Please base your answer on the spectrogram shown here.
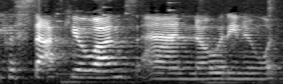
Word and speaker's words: pistachio: saying this word wrong it's actually pistachio because like I just mentioned CH n Italian is pronounced with a k' pistachio and this one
